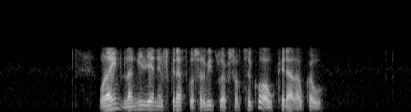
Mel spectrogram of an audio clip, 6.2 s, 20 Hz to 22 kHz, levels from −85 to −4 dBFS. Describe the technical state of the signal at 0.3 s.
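At 0.33 s a single unconcealed Bluetooth headset packet loss cuts a gap of about 3.8 ms into the speech. One short voice packet between headset and phone went missing, and nothing was filled in to cover it. The hole has abrupt edges, and the speech resumes quieter for a moment as the CVSD step size rebuilds. Because it is one isolated dropout, it reads as a brief hole, not the rough crackle of repeated losses or a codec's steady smearing.

Underneath, the whole clip, this moment included, carries the Bluetooth CVSD headset codec. Each sample is coded as a single up-or-down bit with an adapting step, which fits a 64 kbps link. The band runs only from about 200 Hz to 3.5 kHz, so the speech sounds thin and telephone-like. There is a granular hiss beneath it, and sibilants turn scratchy where loud high content outruns the step. Unlike a simple low-pass, this damage is plainly audible as grit and slope distortion, not just dullness.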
